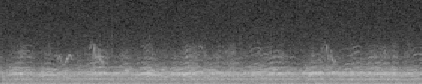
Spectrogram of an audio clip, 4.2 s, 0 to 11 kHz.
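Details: Large flock of snow geese at Eagle Scout Lake on 13 February 2024, a dense unbroken chorus of overlapping nasal honks with a steady roar and no pauses.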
